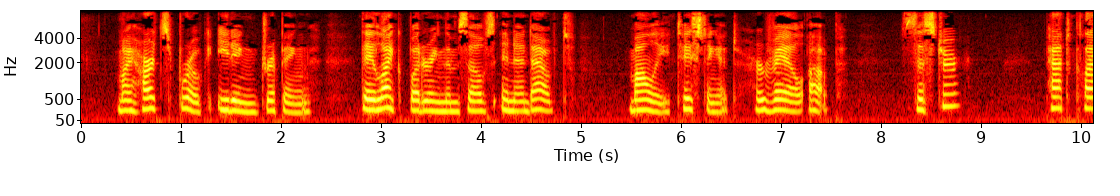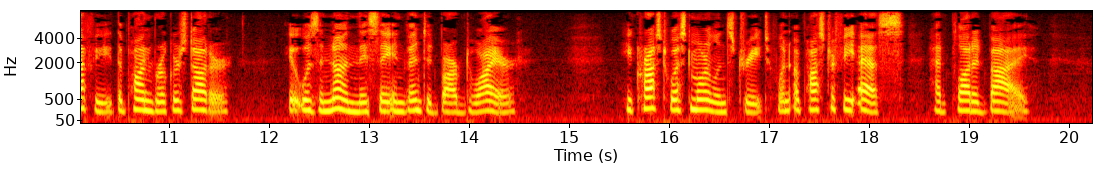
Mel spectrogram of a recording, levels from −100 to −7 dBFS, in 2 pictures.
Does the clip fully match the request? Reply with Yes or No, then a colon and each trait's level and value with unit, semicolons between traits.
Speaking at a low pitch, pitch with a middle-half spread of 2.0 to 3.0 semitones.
No: high, 230 Hz; average, 2.7 semitones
